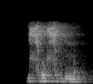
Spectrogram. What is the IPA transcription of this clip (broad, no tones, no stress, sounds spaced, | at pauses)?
ʑ ə̤ l ʑ ə̤ n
